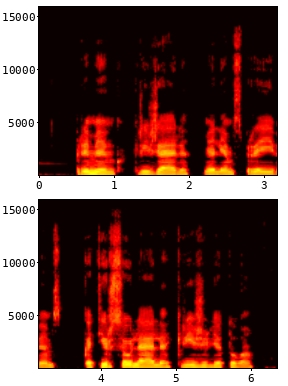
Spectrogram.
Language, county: Lithuanian, Kaunas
